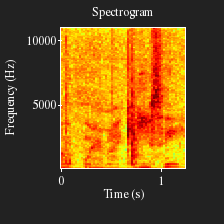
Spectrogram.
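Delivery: soft, unvoiced whispered aside.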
